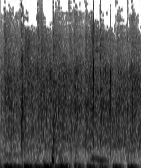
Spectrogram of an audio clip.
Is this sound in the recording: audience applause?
yes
